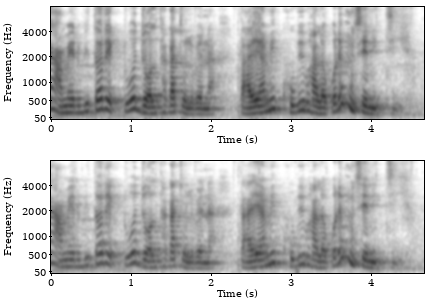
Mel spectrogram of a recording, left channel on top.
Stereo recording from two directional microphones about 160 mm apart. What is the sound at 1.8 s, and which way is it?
A woman's voice, 10° left (ahead or behind).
